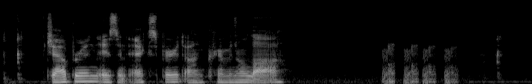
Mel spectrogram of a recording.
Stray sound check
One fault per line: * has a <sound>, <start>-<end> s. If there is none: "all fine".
* has a laugh, 3.8-4.6 s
